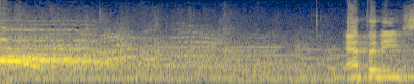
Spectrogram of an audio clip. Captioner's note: audience applauding and cheering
